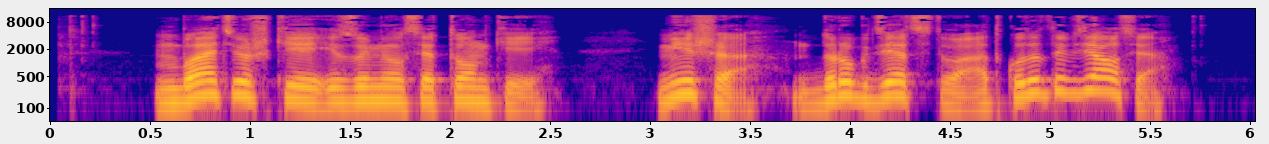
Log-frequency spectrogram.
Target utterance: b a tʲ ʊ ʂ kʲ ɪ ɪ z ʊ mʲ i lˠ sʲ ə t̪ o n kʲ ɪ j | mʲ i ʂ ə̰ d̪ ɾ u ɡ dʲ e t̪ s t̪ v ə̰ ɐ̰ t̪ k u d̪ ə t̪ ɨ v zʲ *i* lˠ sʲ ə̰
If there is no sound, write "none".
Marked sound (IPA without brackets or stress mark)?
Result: a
